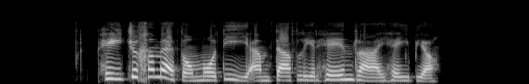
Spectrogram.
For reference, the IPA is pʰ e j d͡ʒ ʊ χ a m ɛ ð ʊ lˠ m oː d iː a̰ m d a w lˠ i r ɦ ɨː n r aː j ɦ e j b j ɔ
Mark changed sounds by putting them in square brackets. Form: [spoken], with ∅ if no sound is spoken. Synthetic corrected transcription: pʰ e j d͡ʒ ʊ χ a m ɛ ð ʊ lˠ m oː d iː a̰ m d a [v] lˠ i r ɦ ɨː n r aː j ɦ e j b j ɔ

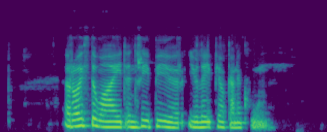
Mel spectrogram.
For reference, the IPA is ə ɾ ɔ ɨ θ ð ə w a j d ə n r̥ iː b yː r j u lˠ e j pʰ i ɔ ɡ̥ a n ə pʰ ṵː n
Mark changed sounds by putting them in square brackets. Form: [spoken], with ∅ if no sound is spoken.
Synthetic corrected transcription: ə ɾ ɔ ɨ θ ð ə w a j d ə n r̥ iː b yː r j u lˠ e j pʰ [j] ɔ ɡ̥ a n ə [kʰ] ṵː n

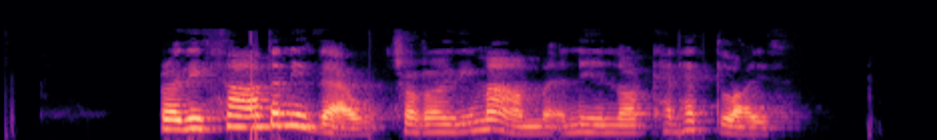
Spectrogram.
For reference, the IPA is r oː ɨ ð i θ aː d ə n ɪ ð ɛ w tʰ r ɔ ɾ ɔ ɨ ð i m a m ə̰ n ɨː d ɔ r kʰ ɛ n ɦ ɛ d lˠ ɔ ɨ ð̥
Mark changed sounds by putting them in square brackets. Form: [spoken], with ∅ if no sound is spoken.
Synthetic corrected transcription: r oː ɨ ð i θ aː d ə n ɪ ð ɛ w tʰ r ɔ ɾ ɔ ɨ ð i m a m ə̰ n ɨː [n] ɔ r kʰ ɛ n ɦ ɛ d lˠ ɔ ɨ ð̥

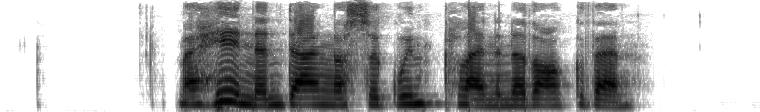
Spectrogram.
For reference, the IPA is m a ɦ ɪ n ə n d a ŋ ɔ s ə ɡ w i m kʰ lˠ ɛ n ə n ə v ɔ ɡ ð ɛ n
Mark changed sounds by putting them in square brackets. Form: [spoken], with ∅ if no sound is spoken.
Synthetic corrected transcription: m a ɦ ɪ n ə n d a ŋ ɔ s ə ɡ w [ɪ] m [pʰ] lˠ ɛ n ə n ə [ð] ɔ ɡ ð ɛ n

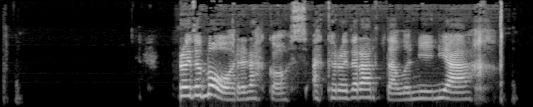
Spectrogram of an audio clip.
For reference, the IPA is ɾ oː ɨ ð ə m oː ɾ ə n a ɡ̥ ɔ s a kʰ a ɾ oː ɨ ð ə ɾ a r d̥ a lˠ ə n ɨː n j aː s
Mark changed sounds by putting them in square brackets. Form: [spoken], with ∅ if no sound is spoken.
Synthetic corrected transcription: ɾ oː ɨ ð ə m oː ɾ ə n a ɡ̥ ɔ s a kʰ [ə] ɾ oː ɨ ð ə ɾ a r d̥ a lˠ ə n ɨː n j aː [χ]

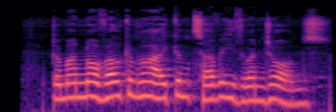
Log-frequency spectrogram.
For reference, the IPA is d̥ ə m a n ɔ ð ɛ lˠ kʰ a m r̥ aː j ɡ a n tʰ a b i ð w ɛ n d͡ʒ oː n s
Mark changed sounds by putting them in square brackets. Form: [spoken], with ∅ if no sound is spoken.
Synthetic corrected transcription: d̥ ə m a n ɔ [v] ɛ lˠ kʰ [ə] m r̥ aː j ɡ [ə] n tʰ a [v] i ð w ɛ n d͡ʒ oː n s

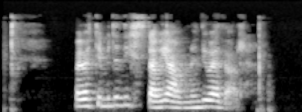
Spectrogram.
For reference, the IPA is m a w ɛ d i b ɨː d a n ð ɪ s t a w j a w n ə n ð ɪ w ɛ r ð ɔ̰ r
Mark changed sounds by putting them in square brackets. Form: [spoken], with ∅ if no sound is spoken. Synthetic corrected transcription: m a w ɛ d i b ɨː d [ə] n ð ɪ s t a w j a w n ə n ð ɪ w ɛ [∅] ð ɔ̰ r

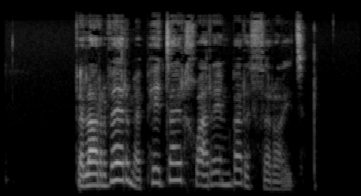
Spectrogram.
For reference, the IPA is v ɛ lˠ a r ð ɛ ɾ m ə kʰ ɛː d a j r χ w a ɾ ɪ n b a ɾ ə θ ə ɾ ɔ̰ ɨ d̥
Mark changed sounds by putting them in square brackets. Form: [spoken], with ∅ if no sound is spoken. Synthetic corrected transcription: v ɛ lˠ a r [v] ɛ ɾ m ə [pʰ] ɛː d a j r χ w a ɾ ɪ n b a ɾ ə θ ə ɾ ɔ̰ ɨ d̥

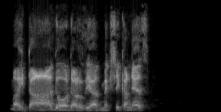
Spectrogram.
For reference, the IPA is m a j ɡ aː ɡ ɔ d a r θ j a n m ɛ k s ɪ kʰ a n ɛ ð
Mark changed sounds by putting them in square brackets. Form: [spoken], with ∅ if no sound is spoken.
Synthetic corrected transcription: m a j [d] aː [d] ɔ d a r [ð] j a [d] m ɛ k s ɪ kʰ a n ɛ ð

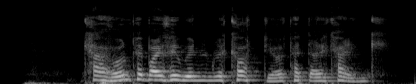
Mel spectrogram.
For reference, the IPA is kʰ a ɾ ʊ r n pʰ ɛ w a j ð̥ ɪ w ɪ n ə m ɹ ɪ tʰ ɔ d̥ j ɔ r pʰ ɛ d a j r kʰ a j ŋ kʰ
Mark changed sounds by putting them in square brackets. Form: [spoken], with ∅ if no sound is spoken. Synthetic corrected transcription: kʰ a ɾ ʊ [∅] n pʰ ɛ [b] a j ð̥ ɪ w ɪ n ə [n] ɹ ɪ [kʰ] ɔ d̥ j ɔ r pʰ ɛ d a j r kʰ a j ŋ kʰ

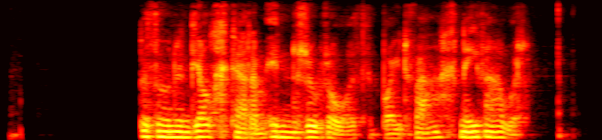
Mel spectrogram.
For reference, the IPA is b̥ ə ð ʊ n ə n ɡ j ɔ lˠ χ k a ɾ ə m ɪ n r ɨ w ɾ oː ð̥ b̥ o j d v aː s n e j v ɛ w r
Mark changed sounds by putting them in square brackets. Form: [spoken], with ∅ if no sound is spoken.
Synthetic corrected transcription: b̥ ə ð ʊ n ə n [d] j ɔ lˠ χ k a ɾ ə m ɪ n r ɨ w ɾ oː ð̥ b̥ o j d v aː [χ] n e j v [a] w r

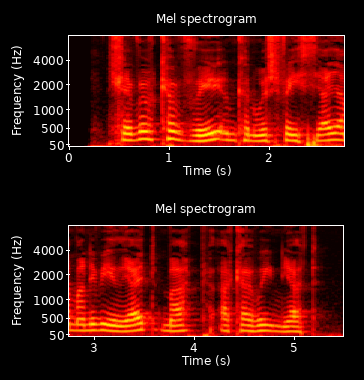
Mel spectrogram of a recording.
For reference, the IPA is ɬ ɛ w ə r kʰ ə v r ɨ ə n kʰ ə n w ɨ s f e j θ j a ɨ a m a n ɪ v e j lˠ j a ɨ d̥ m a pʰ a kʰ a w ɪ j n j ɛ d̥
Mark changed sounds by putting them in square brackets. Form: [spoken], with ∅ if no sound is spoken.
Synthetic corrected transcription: ɬ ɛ [v] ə r kʰ ə v r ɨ ə n kʰ ə n w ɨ s f e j θ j a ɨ a m a n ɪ v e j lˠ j a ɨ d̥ m a pʰ a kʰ a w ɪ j n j [a] d̥

